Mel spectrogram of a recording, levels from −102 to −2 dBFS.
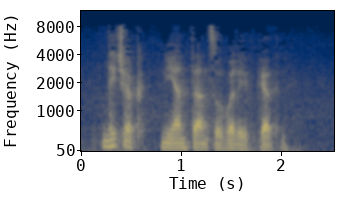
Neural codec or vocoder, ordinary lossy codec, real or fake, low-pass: codec, 16 kHz in and 24 kHz out, 0.6 kbps, FocalCodec, streaming, 4096 codes; MP3, 32 kbps; fake; 10.8 kHz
